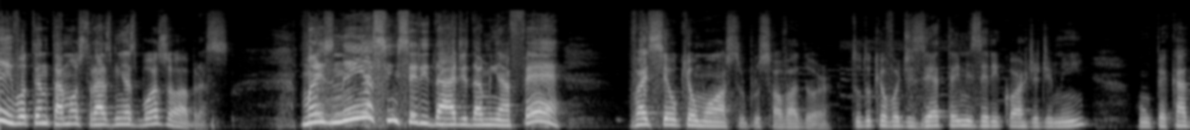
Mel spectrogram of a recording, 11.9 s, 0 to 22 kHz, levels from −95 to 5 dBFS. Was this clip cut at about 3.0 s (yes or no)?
no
